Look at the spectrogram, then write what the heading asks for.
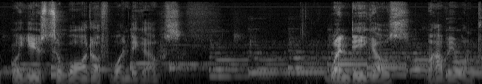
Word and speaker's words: Wendigo: and these symbols were used to ward off Wendigos. Wendigos, however you want to pronounce it.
